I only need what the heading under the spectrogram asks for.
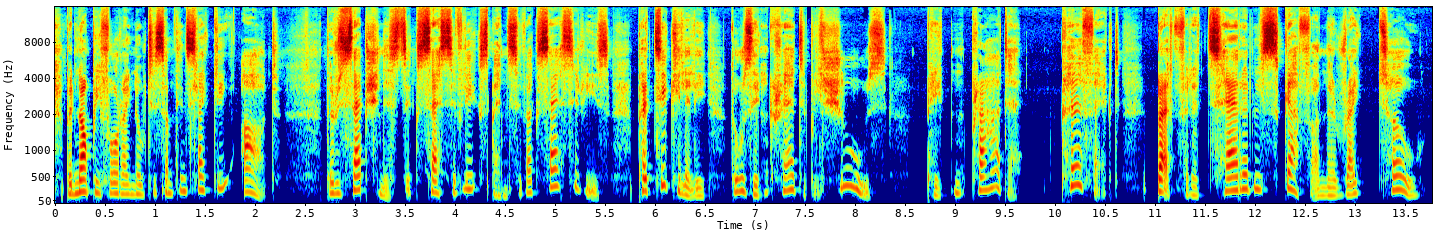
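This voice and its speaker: A woman playing a world-weary, wry private detective, narrating a noir audio drama in a deadpan way. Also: mid-range voice, normal speed, dry recording. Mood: deadpan, observant. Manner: deadpan, dry. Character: female private detective, world-weary, wry, hard-boiled ex-rugby star.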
